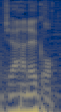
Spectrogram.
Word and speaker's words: Giant Eagle: back in Western Pennsylvania days, you'd go to the Giant Eagle. – Okay. – It's a giant eagle, but for some reason they all pronounce it John Eagle.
